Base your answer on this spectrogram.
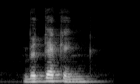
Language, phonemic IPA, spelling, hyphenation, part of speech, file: Dutch, /bəˈdɛ.kɪŋ/, bedekking, be‧dek‧king, noun, Nl-bedekking.ogg
- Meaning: 1. cover, hood 2. synonym of occultatie (“occultation”)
